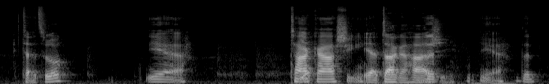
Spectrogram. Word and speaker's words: Tetsuo: One of my notes I took, I said, Testuo? I don't even know how to say his name. Tetsuo?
